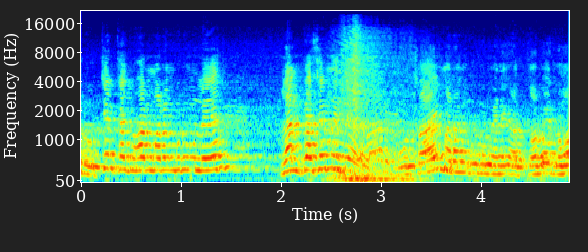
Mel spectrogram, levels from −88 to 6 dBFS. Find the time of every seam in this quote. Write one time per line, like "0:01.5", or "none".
0:03.1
